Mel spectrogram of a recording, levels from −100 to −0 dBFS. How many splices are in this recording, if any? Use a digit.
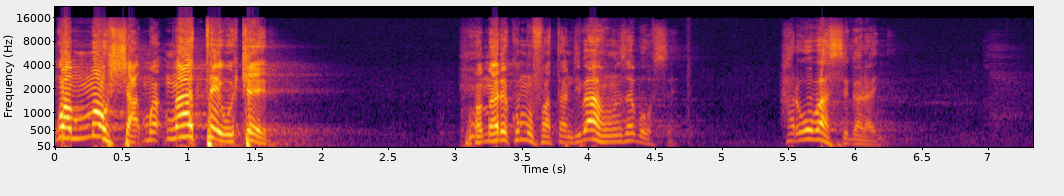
0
